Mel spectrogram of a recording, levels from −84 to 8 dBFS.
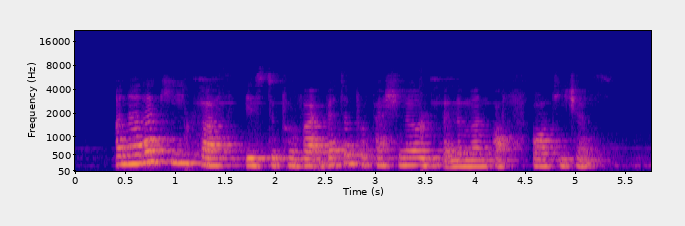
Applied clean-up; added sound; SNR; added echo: neural separator model SepFormer DNS4.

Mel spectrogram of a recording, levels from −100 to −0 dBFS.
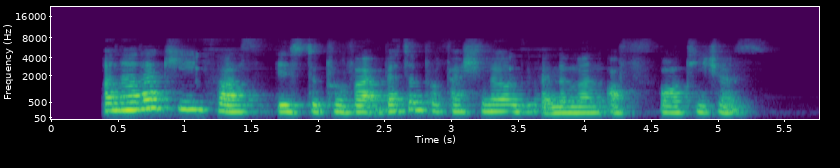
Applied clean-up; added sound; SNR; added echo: neural mask model DeepFilterNet 3.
